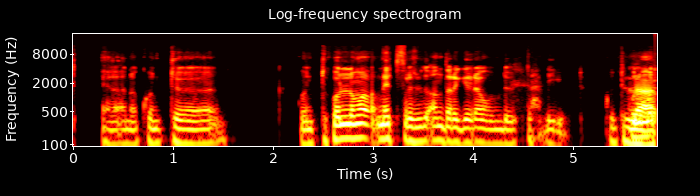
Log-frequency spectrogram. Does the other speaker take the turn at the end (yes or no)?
no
